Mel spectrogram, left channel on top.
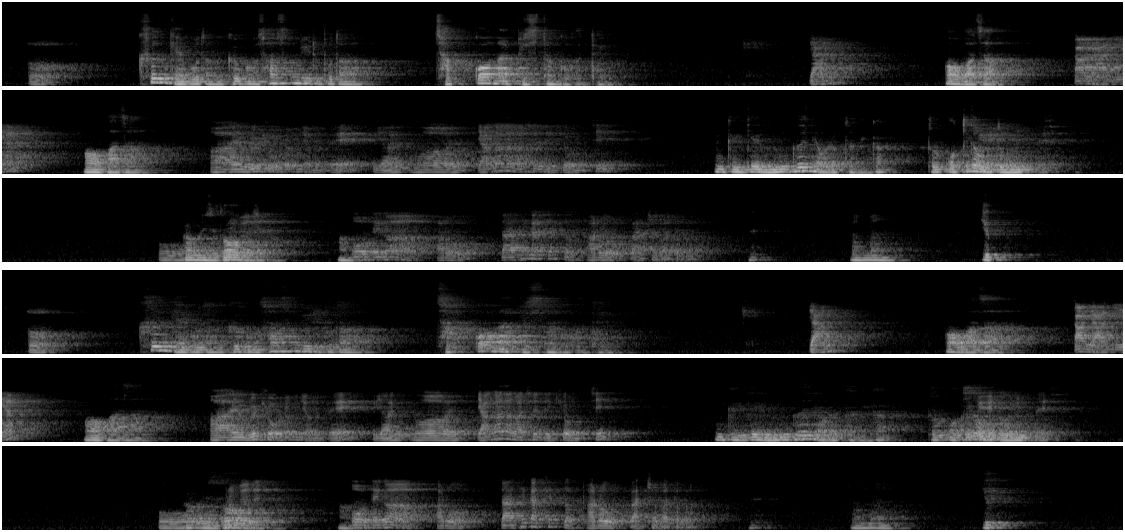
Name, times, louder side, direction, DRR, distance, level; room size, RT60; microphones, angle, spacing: voice 1, 1.4-3.6 4.3-6.1 9.4-10.1 12.0-12.7 18.3-20.0 20.5-21.4 24.2-24.9 25.8-25.9 29.9-30.0 30.9-31.3 32.2-32.3, left 4 dB, 75° left, 3 dB, 0.4 m, -29 dB
voice 2, 10.7-11.4 13.3-17.3 20.8-21.7 24.0-25.0 25.9-27.1 27.4-29.4, right 3 dB, 35° right, 1 dB, 0.3 m, -35 dB
3.2 x 2.4 x 3.5 m, 1.5 s
head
